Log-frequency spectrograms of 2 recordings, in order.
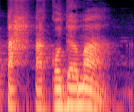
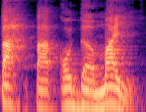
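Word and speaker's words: تحت قدمي: Yang pertama, cara bacanya tidak ada riwayat yang membaca tahta kodama. Secara nahwu juga masalah itu ya. Karena kodama itu menjadi mudhof ilaihnya tahta. Jadi tahta kodamai.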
